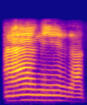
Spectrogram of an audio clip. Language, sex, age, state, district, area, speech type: Bengali, male, 18-30, West Bengal, Uttar Dinajpur, rural, conversation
